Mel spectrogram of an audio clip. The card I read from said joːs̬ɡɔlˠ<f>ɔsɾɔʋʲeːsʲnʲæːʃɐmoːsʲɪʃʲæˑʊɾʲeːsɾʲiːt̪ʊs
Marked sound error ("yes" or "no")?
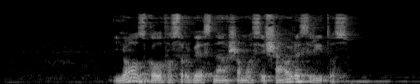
no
